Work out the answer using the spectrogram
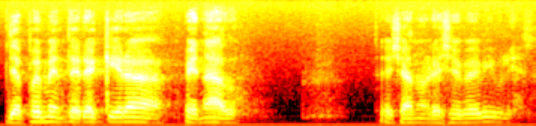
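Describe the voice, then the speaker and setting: A male pastor preaching a sermon, swinging from loud proclaiming to quiet storytelling and putting rhetorical questions to the congregation. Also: mid-range voice, flat delivery, fast, vocal fry, a crowd in the background. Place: church.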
